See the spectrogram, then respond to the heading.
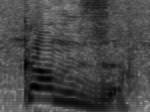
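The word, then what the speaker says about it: Kambz: on prononce, ça s'appelle Combs. D'accord. Alors je te prononce, K-A-M-B-Z. Combs. Combs. Comment tu prononces ça, toi? Ben pareil, Combs.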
